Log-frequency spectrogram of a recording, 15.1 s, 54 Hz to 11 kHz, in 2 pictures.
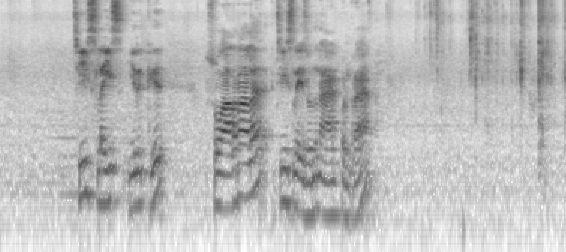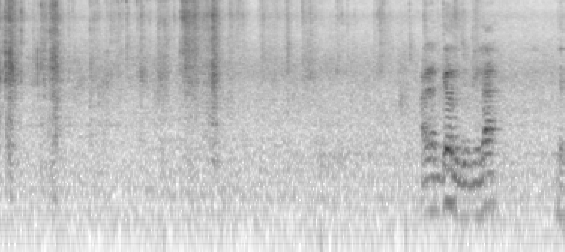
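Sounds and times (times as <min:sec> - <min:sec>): cheese packaging crinkling: 0:05.5 - 0:13.8.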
